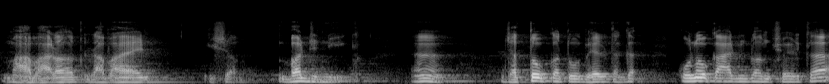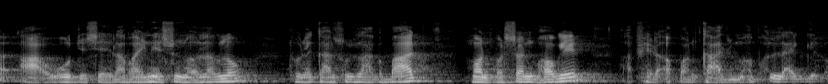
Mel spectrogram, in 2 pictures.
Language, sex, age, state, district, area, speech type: Maithili, male, 60+, Bihar, Darbhanga, rural, spontaneous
